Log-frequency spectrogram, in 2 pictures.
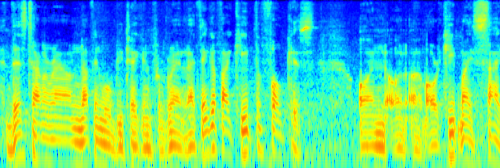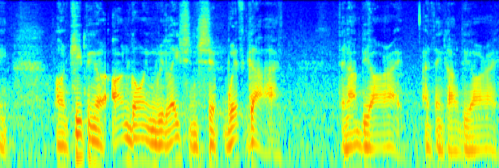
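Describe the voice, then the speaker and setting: Speaking at a moderate pace, a man with a very deep, low pitch shows ordinary variation in his pitch while noticeable noise sits in the background. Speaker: radio announcer, formerly homeless man, recovering addict. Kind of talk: TV news interview answer.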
